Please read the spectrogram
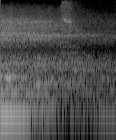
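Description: Aircraft passing overhead: a steady low drone that fades away over the first second or so.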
